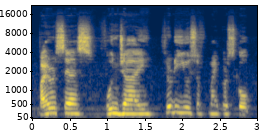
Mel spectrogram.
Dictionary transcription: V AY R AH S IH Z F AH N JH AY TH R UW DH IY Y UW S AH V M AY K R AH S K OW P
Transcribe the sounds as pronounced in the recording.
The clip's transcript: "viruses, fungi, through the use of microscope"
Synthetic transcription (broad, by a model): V AY R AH S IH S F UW N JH AY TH UW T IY Y UW S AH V M AY K R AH S K OW P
